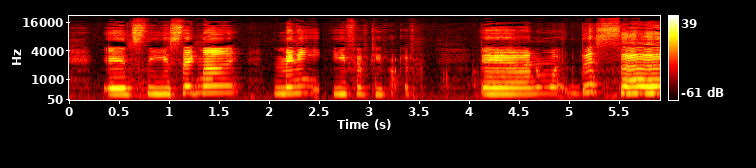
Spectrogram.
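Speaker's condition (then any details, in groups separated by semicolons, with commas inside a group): Cerebral palsy, spastic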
